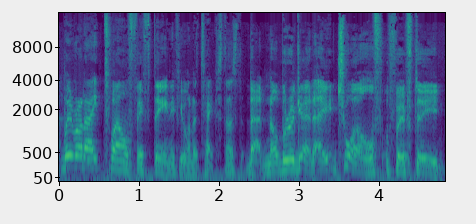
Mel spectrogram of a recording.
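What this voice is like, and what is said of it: Radio DJ voice. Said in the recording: “That was my DJ voice.”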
